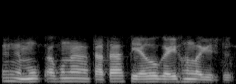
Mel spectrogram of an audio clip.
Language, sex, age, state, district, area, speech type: Assamese, male, 45-60, Assam, Charaideo, rural, conversation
